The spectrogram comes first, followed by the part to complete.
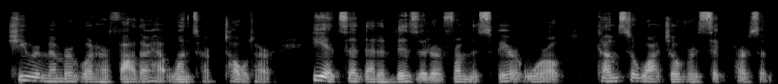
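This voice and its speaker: A woman reading a children's story aloud and discussing it in an expressive, teacherly manner. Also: a bass voice, moderate pace, creaky, slightly rough, no echo. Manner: expressive, teacherly, asks questions of listeners. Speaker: storybook reader.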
